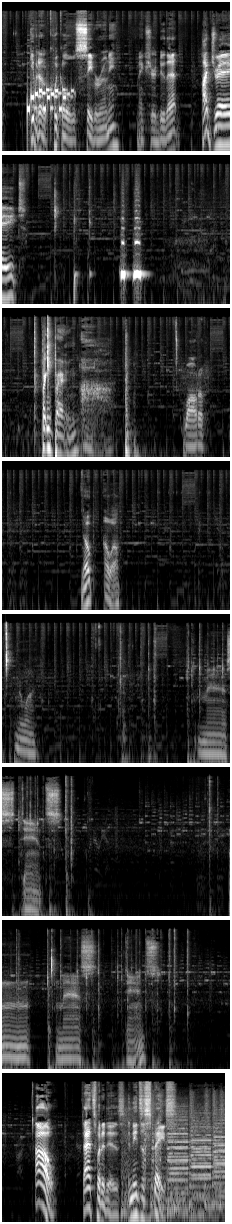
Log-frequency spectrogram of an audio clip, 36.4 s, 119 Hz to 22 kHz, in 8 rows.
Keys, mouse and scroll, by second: 1.8 ctrl+s.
